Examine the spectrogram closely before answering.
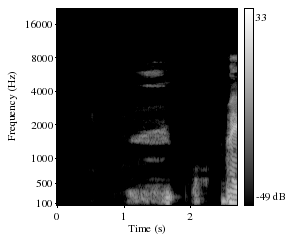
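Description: A man sips a drink from a mug.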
